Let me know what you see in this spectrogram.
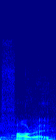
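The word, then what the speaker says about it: Fårö: and they've gone to I want to say Faro, which is the sort of anglicized pronunciation of the island where Ingmar Bergman lived for most of his later life, in sort of rural seclusion. I think it's pronounced Furo.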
